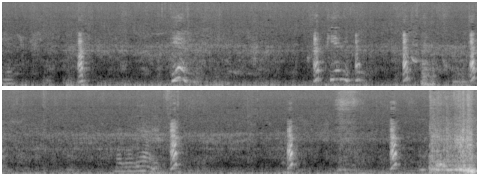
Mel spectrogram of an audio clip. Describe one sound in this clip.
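A puppy whines and yelps in short high cries.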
